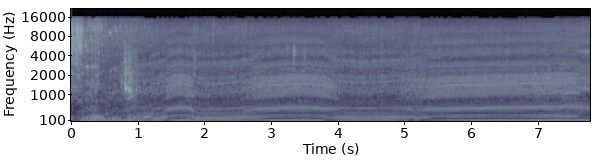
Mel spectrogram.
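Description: A forklift engine hums steadily as it drives.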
